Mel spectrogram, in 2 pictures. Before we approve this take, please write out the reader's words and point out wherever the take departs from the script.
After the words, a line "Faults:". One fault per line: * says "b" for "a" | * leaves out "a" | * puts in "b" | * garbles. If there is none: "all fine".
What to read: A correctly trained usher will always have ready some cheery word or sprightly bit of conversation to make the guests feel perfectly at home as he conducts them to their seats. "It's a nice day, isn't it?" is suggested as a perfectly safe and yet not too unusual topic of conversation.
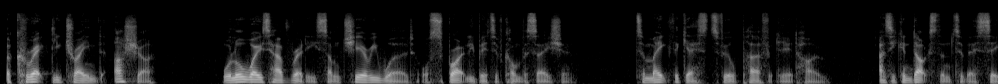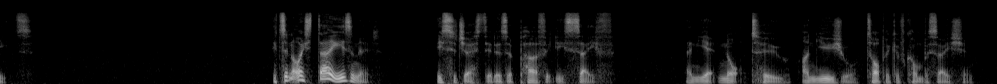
A correctly trained usher will always have ready some cheery word or sprightly bit of conversation to make the guests feel perfectly at home as he conducts them to their seats. "It's a nice day, isn't it?" he suggested as a perfectly safe and yet not too unusual topic of conversation.
Faults:
* says "he" for "is"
